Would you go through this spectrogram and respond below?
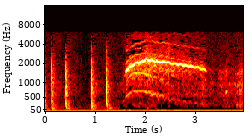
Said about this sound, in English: Somebody riding into the studio on a horse.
